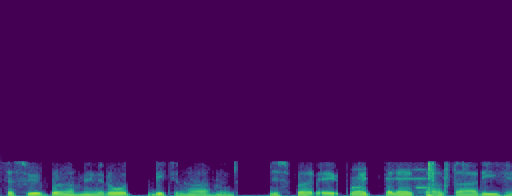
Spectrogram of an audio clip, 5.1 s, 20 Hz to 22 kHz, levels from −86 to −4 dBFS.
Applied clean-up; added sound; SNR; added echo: neural diffusion model UNIVERSE++.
